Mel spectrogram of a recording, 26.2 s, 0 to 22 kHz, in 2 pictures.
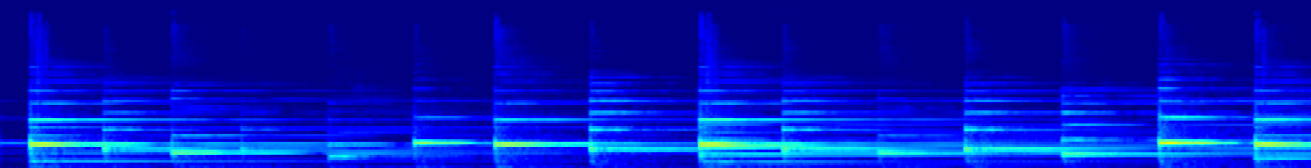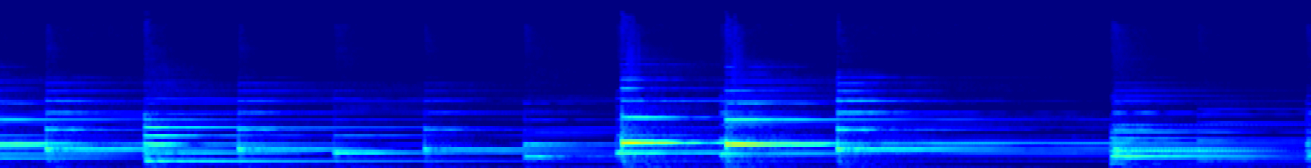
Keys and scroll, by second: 5.2 b.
